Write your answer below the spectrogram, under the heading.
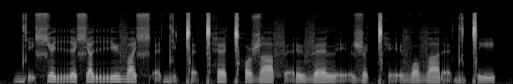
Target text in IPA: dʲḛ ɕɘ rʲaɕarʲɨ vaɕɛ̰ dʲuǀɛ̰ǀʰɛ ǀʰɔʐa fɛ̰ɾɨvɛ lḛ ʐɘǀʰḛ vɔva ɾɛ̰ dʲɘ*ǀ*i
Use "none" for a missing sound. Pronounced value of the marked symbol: ǀ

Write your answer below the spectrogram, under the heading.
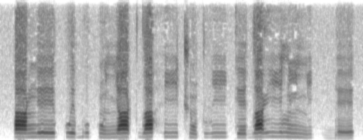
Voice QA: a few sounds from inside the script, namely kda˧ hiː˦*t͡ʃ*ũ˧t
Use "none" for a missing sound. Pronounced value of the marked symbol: t͡ʃ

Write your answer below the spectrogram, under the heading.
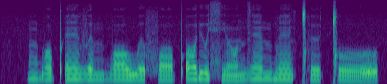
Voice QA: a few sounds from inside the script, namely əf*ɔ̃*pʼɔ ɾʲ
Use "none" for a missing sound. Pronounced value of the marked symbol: ɔ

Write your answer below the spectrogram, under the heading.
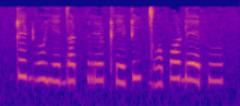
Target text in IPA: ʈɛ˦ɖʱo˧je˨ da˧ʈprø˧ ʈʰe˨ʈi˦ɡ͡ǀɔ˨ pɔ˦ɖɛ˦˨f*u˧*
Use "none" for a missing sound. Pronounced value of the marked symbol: u˧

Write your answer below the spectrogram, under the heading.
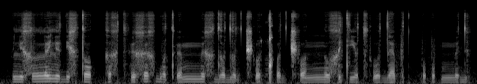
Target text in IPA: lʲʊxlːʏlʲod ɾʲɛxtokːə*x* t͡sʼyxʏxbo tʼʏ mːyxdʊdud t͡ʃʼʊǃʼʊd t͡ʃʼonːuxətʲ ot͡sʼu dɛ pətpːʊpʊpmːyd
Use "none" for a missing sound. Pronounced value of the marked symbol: x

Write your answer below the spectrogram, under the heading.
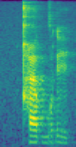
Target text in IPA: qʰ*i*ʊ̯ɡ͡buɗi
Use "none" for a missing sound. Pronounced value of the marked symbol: i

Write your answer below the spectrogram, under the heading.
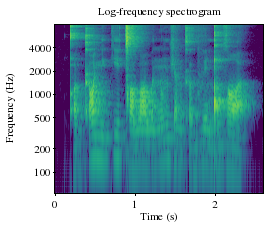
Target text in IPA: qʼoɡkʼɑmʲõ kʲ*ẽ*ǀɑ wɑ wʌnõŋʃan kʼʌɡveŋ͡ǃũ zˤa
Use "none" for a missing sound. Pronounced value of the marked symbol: e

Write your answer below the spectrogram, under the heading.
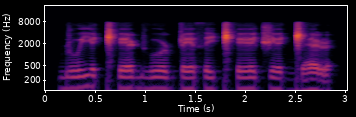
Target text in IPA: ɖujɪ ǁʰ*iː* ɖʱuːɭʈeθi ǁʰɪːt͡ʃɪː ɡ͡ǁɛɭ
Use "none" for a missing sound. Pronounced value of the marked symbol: ɪː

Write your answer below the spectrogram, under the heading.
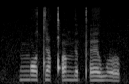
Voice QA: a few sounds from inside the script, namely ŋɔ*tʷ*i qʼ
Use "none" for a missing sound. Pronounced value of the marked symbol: t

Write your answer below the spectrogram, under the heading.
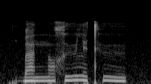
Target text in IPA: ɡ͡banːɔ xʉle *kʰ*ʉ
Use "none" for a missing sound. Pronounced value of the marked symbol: t̪ʰ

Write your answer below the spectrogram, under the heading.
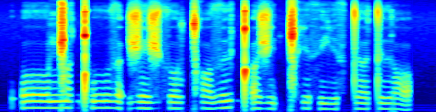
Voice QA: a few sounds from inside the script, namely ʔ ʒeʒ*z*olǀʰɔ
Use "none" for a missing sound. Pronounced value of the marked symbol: θ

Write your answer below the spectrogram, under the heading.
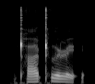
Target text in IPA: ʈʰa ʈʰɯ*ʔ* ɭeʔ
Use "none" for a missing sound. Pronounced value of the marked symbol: none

